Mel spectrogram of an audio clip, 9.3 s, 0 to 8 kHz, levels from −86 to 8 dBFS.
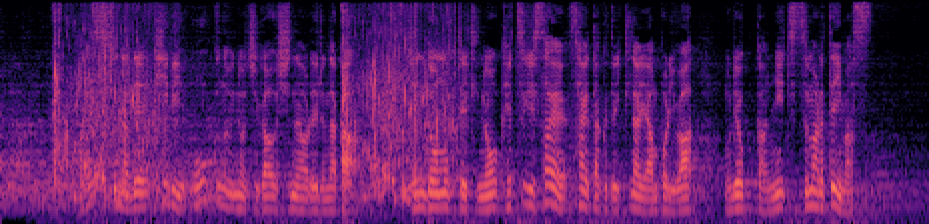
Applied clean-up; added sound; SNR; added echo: none; Splash, splatter; 3 dB; reverberation time 0.6 s.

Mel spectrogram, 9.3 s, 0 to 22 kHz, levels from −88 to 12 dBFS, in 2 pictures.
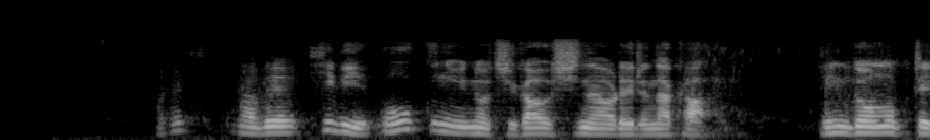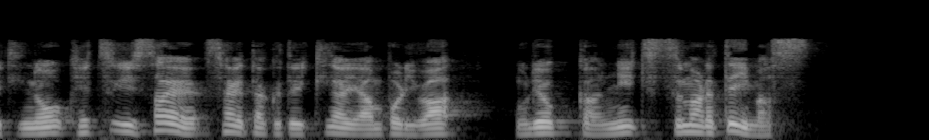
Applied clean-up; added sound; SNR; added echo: neural mask model DeepFilterNet 3.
